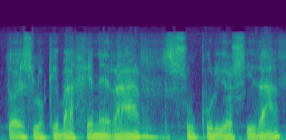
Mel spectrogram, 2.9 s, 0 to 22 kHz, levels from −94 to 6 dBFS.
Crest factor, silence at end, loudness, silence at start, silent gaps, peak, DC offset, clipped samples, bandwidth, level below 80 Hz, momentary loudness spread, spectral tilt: 10 dB; 0 s; -15 LUFS; 0 s; none; -2 dBFS; under 0.1%; under 0.1%; 8.4 kHz; -28 dBFS; 4 LU; -6 dB/octave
